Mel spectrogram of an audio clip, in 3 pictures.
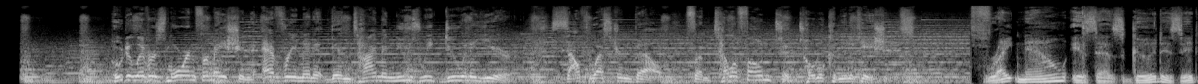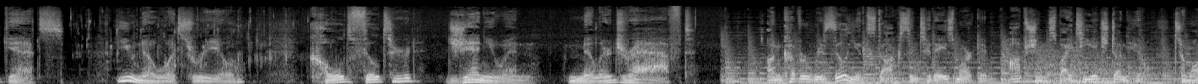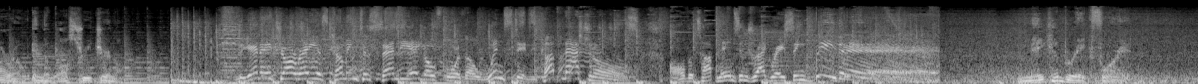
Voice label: English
